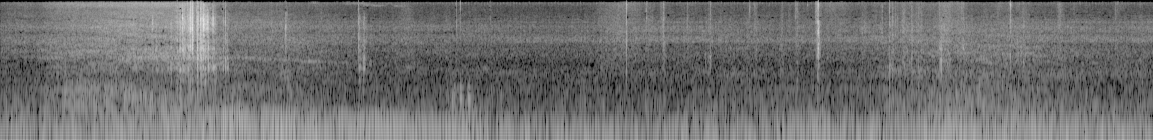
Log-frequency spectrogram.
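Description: A steady low rumble like a distant vehicle engine, with one loud scraping rustle about two seconds in as a plastic food container is handled and set on the asphalt, and a few faint clicks after it.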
